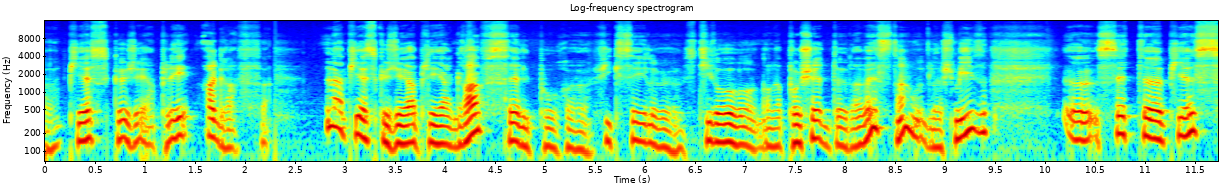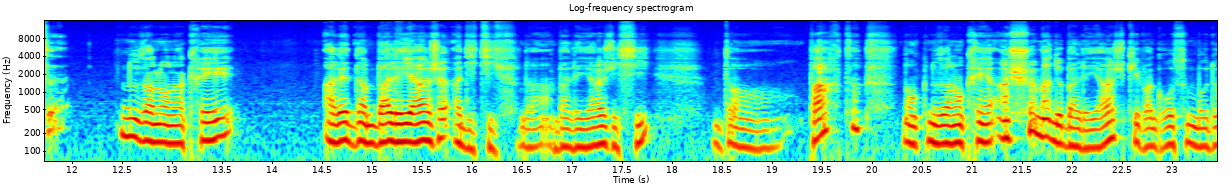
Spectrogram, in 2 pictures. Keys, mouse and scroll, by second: 2.2 click.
